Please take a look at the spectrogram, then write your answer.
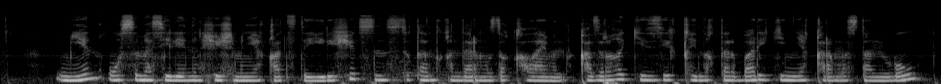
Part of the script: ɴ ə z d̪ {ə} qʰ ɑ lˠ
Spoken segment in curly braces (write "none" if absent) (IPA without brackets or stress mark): ə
